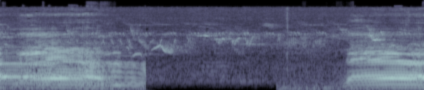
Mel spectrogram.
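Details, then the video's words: Herded cows returning from the fields to the pen in the afternoon; two long, loud, harmonic moos separated by a two-second pause filled with faint bird calls. "Herding Dozens of Moo Cows Walking Home from the Fields to the Pen in the Afternoon, Sound of Cows"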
